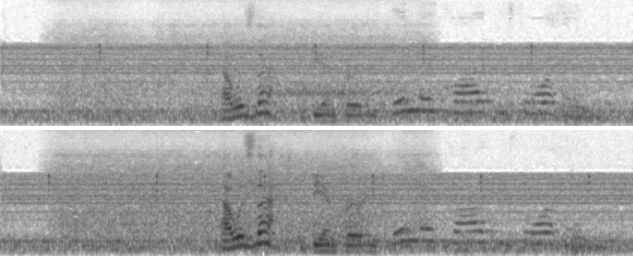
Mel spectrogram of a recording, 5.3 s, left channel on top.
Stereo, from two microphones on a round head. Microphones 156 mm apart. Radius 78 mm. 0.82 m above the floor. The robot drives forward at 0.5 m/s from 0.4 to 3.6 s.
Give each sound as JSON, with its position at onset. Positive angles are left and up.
{"t": 1.8, "sound": "a man speaking", "side_deg": -30, "distance_m": 0.6}
{"t": 3.3, "sound": "a woman speaking", "side_deg": 35, "distance_m": 2.0}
